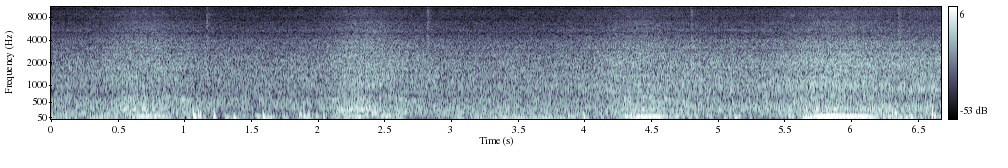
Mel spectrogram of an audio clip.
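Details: 2002 Nissan Maxima GLE after replacing the front electric motor mount with a Marmon Ride Control unit, air intake duct still off: it idles and revs cleanly and the resonance is way down. Normal running.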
